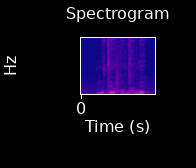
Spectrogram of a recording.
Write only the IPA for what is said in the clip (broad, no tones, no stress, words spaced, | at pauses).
nodɛə̯fæ̃ dˤɛ̃ŋɛ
